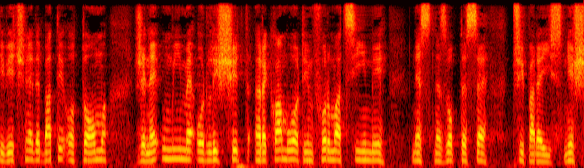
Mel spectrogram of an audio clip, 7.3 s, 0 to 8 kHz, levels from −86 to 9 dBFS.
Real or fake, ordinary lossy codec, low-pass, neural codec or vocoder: fake; none; 7.2 kHz; codec, 16 kHz in and 24 kHz out, 1 kbps, XY-Tokenizer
